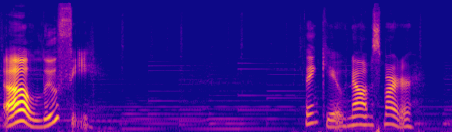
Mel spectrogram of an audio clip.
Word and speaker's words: Luffy: It's pronounced Luffy. Oh, Luffy.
